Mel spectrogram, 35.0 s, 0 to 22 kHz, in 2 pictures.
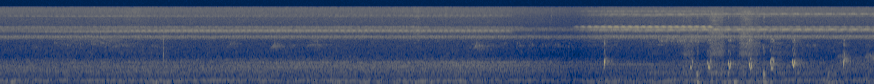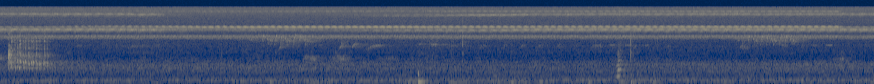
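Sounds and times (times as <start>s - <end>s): insect trill: 0.0s - 34.9s
turkey gobbling: 13.7s - 16.0s, 17.6s - 18.5s.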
